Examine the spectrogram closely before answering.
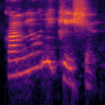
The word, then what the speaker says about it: communication: సో stronger, this CA is pronounced as stronger, louder and longer.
